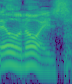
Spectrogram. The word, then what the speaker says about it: Illinois: We said Illinois, Okay. But the S is silent.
